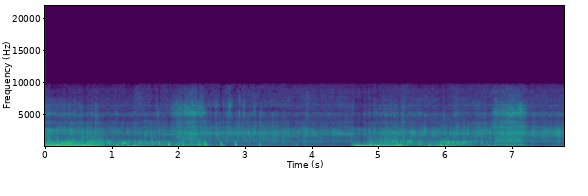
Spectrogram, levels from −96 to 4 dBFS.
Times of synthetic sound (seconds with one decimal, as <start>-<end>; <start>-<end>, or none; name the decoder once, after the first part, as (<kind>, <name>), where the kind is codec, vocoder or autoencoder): 0.0-2.4 (codec, SNAC); 3.6-7.8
